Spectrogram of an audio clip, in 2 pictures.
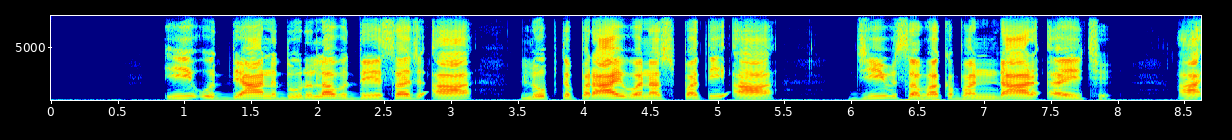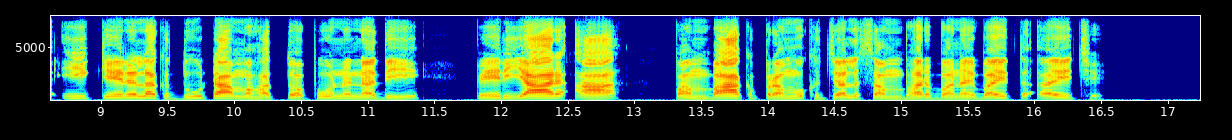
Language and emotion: Maithili, neutral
